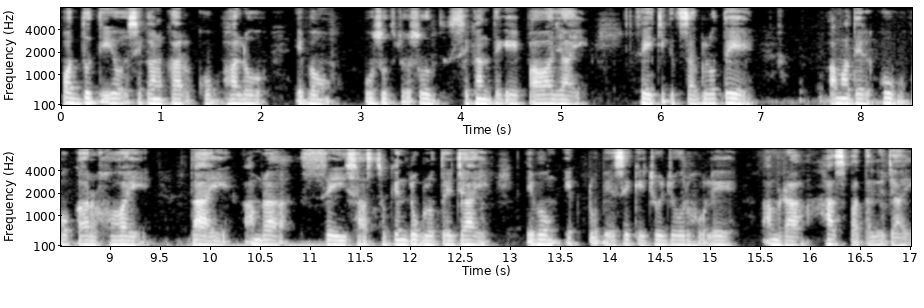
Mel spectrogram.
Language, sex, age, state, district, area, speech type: Bengali, female, 60+, West Bengal, South 24 Parganas, rural, spontaneous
